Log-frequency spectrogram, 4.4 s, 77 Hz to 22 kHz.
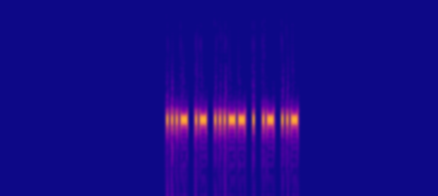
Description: Morse code, heard as a keyed tone, about 46 wpm, 700 Hz. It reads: VA3EAU
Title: DXCC-100 Call Signs - 6 Characters - 50wpm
